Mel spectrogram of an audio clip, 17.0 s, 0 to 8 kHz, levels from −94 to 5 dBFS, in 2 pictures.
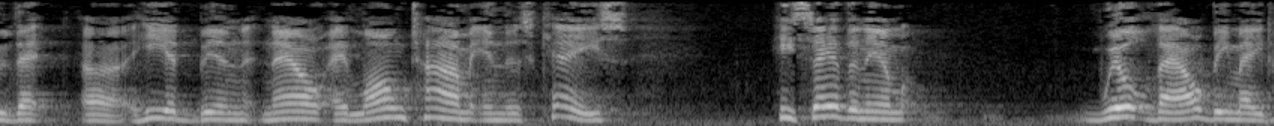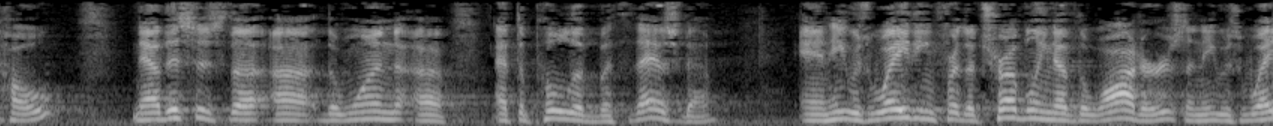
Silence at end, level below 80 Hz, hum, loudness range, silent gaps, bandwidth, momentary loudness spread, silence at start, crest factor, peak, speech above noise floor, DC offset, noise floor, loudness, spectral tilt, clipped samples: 0 s; -60 dBFS; none; 4 LU; none; 7.8 kHz; 10 LU; 0 s; 20 dB; -6 dBFS; 31 dB; under 0.1%; -58 dBFS; -26 LUFS; -4 dB/octave; under 0.1%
